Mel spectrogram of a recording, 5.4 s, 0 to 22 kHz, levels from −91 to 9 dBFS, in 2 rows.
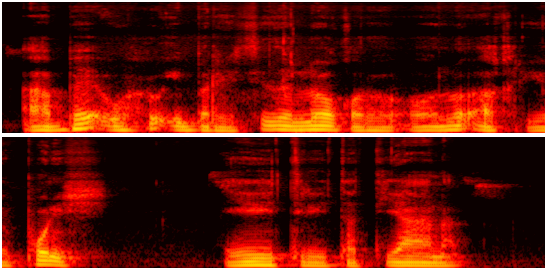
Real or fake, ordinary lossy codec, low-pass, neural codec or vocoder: fake; none; none; vocoder, 44.1 kHz, 128 mel bands every 512 samples, BigVGAN v2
